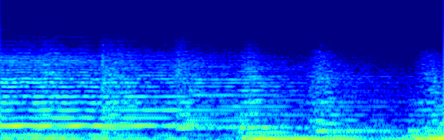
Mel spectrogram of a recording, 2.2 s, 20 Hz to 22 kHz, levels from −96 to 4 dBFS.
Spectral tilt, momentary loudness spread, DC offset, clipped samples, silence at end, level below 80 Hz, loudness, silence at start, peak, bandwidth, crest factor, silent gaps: -7.5 dB/octave; 8 LU; under 0.1%; under 0.1%; 0 s; -50 dBFS; -46 LUFS; 0 s; -30 dBFS; 7.8 kHz; 14 dB; none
